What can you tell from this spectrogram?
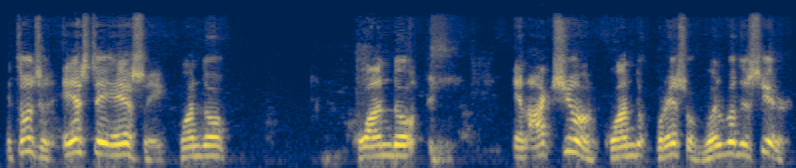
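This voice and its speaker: Un hombre que enseña gramática inglesa en una clase, con explicaciones lentas y entrecortadas, mezclando palabras en inglés. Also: male voice, sits high, lively intonation, fairly bright tone, slightly rough, no echo. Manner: slow, halting explanations mixing English words into Spanish. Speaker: English teacher. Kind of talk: classroom grammar lesson. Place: classroom.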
